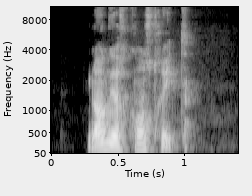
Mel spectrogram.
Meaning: reconstructed language
- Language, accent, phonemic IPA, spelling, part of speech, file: French, France, /lɑ̃ɡ ʁə.kɔ̃s.tʁɥit/, langue reconstruite, noun, LL-Q150 (fra)-langue reconstruite.wav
